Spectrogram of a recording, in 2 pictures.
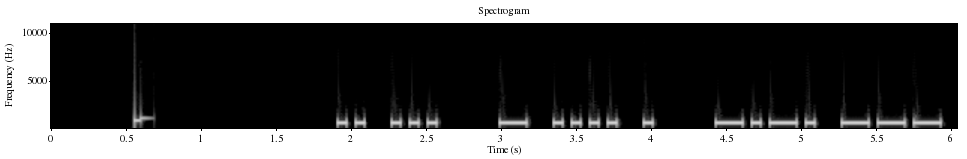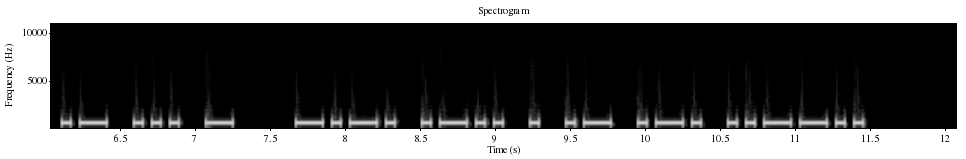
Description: Morse code, heard as a keyed tone, about 20 wpm, 700 Hz. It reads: IS THE COAST CLEAR?
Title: Sentences from Top 1000 Words - Review Part 4 - 20wpm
